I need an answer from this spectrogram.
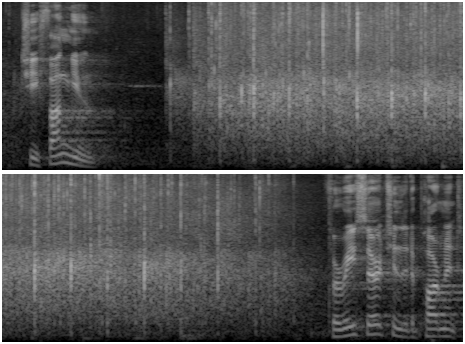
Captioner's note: applause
